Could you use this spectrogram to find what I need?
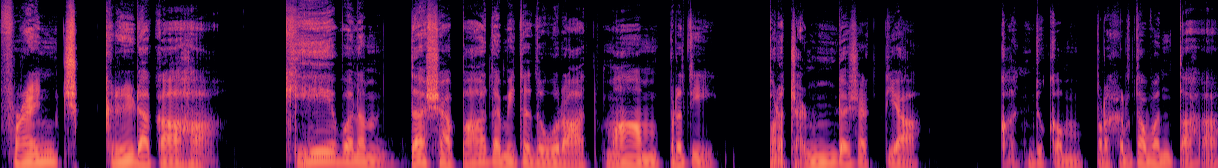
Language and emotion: Sanskrit, fearful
